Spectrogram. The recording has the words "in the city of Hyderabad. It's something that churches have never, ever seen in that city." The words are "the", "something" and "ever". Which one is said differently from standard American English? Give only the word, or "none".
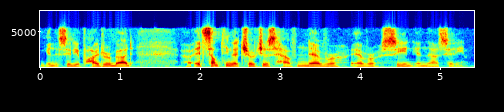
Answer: none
